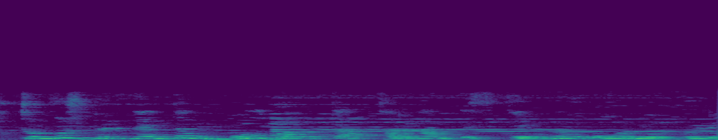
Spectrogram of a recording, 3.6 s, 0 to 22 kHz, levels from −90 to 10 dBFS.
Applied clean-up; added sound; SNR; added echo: classical method WPE with log-MMSE.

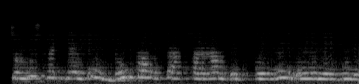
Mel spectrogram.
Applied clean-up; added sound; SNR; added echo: neural separator model SepFormer DNS4.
